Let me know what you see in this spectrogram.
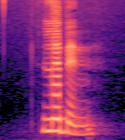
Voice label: "lipin", news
